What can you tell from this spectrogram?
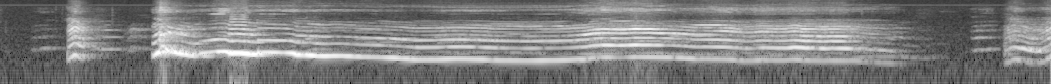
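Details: A three-year-old pet Siberian Husky howling in reply: one long, sustained, wavering tonal howl with rich harmonics that holds steady and slowly falls, lasting about six seconds, bracketed by short yelps.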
